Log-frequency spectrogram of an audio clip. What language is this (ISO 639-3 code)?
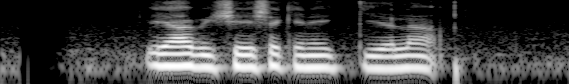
sin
